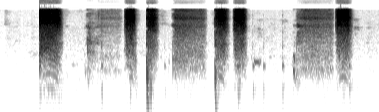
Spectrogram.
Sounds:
Sniff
